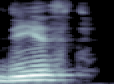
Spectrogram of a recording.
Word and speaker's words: deist: I feel like I always read it deist. Deist. I don't know. I do believe it's deist now. Now that I'm saying this, probably said it 8 times already. Wrong. I do believe it's pronounced deist.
